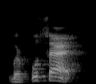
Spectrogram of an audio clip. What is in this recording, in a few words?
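"berpusat", Malay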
